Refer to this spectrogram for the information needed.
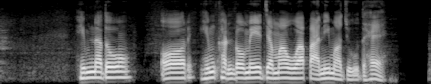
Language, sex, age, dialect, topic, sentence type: Hindi, female, 56-60, Garhwali, agriculture, statement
